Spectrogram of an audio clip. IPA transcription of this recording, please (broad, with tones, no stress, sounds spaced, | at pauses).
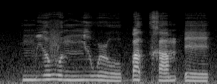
m i˧˥ ə̯ v ə˧ ŋ ɲ ɨ˧ w ɹ o˨˩˦ ɓ a˦˥ t̚ x a˧˥ m ʔ e˨˩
